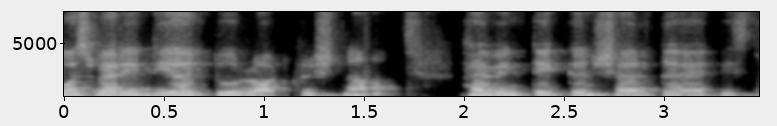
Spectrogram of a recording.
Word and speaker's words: Krishna: The words Hare, pronounced Hare, Krishna, pronounced Krishna, and Rama rhymes with Rama are Sanskrit words.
